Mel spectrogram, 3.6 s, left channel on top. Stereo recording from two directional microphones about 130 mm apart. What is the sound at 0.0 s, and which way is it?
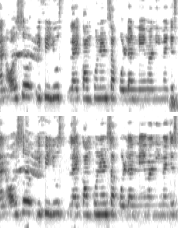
Speech, 50° left (ahead or behind).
